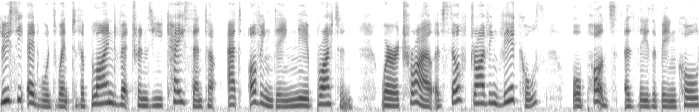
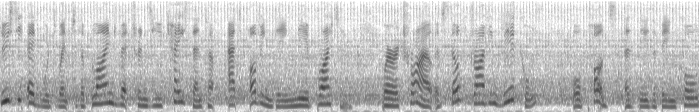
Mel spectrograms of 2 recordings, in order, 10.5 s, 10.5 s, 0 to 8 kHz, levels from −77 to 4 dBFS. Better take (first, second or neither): first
